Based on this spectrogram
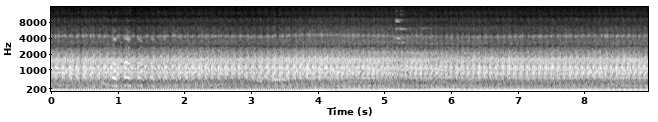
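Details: GM 4104 bus diesel two-stroke, revived after about nine years sitting, with four stuck injectors freed and a bad starter replaced: loud, steady low drone holding an even idle, no misses or knocks, smooth rumble; normal idle.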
